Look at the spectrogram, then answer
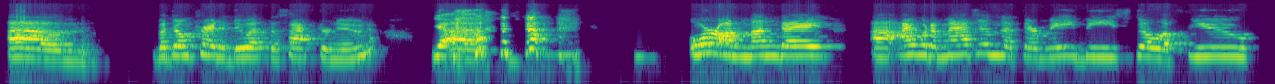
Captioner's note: laughs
